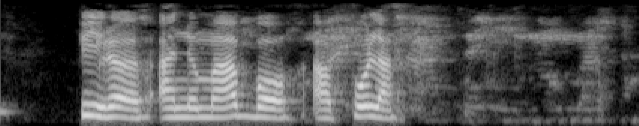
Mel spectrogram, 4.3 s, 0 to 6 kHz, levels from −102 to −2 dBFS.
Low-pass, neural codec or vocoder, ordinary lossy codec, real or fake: 5.4 kHz; none; MP3, 48 kbps; real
